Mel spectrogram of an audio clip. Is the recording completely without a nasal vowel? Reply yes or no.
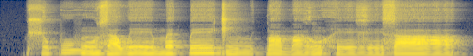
no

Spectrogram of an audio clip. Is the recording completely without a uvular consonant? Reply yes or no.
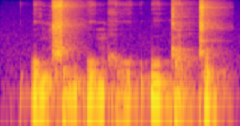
yes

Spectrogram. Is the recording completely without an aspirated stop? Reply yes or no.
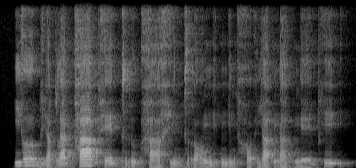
no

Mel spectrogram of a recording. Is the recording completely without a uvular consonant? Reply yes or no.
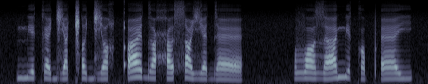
no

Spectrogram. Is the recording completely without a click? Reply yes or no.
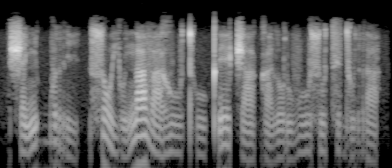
yes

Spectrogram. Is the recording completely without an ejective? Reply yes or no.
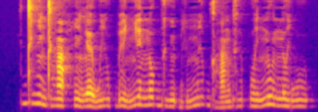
yes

